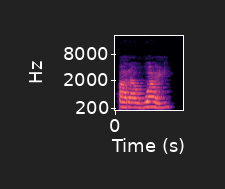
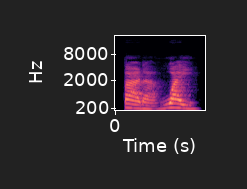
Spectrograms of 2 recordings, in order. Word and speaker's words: Paraguay: Paraguay. Aquí se forma otro triptongo y como dijimos anteriormente, debe de quedar junta en una sola sílaba. Paraguay. El oído también me lo dice. Paraguay.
